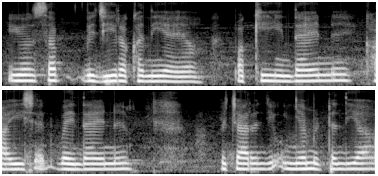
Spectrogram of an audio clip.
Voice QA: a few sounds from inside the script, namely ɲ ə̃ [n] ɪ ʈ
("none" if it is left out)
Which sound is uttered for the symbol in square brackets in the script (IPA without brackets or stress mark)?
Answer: m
